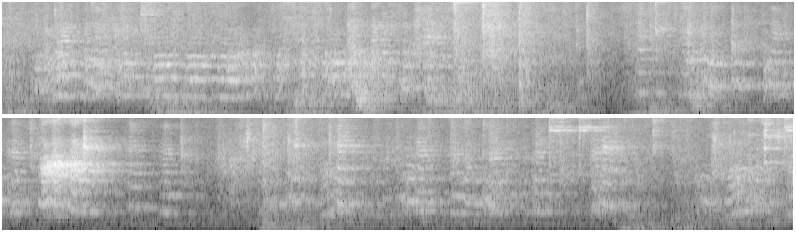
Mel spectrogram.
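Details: A flock of kakariki walking on a ceiling keeps up busy, chattering song: mixed squeaks, buzzy notes and one sharp, high shriek partway through.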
